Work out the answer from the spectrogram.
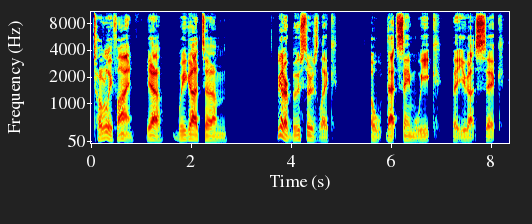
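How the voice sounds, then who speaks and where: A man who produces a podcast talks with a very deep, smooth voice. He chats in an easygoing way and uses a lot of fillers. The recording is close and dry. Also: takes it slowly, no room sound. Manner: easygoing, filler-heavy talk. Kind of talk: casual chat.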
